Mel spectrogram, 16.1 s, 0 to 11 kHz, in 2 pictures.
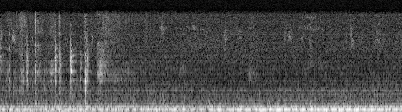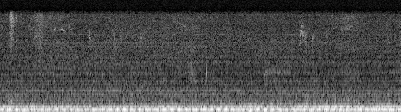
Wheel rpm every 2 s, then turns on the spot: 0, 0, 0, 0, 0, 0, 0, 0.
none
